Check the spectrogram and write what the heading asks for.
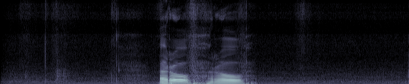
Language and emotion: Russian, sad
